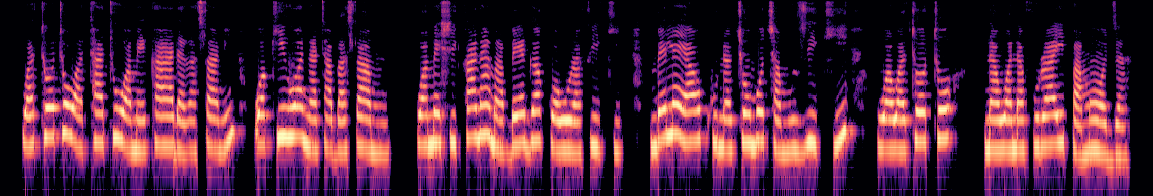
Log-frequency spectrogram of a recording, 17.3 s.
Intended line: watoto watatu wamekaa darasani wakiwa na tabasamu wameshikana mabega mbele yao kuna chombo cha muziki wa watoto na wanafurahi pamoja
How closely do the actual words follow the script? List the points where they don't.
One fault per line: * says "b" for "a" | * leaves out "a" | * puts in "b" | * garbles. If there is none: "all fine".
* puts in "kwa urafiki"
